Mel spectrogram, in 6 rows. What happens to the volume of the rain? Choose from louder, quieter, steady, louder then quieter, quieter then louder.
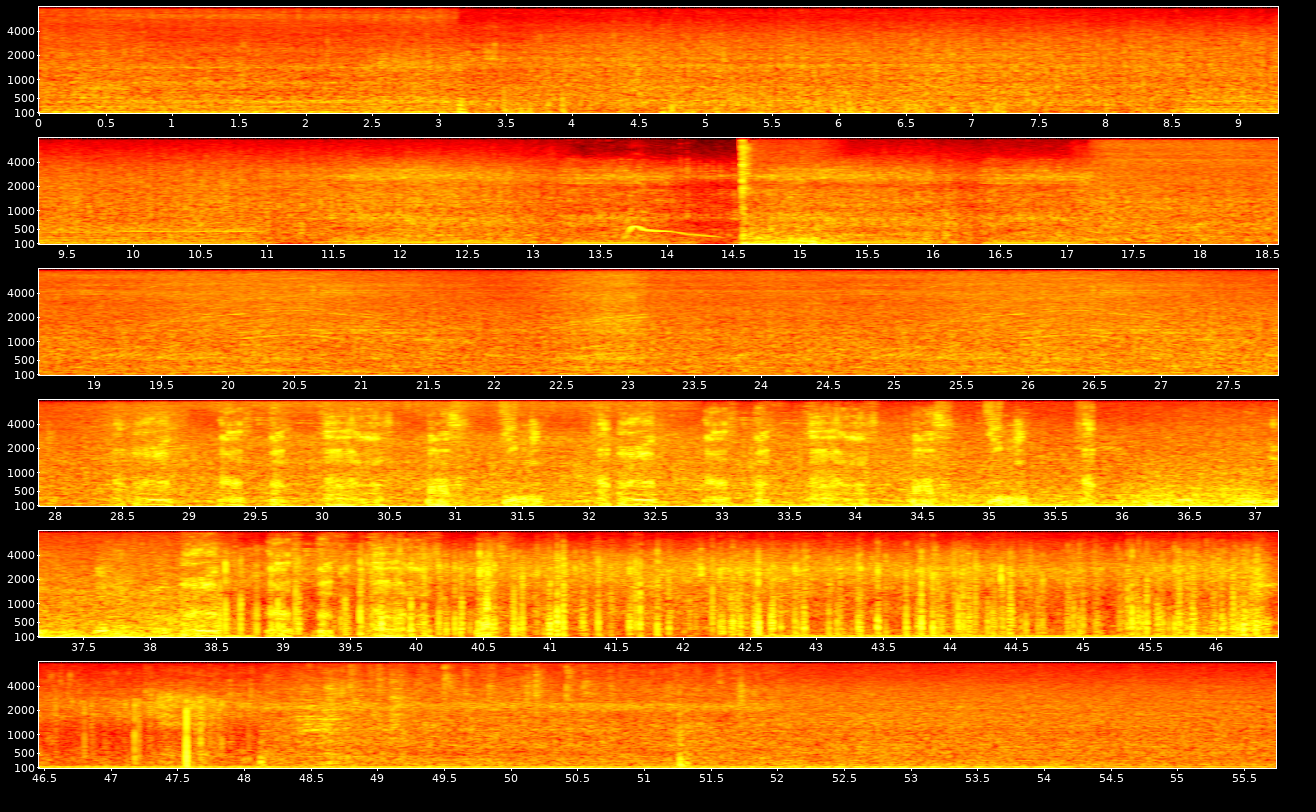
louder.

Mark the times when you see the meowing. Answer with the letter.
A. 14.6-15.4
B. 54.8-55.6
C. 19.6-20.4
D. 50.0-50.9
A.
